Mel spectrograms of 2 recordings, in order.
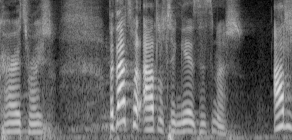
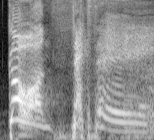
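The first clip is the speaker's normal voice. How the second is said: drawn-out, high shout from a van; rowdy catcall yelled across traffic; hollered catcall; 6 semitones higher, 11 dB louder, much slower than usual. Acted. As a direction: holler it out, loud and slow. Van driver hollers out window.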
